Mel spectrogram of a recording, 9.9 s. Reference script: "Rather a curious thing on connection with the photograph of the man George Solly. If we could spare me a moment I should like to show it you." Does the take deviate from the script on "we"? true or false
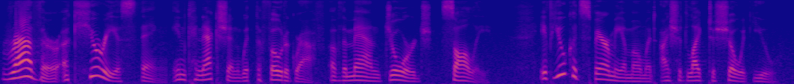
true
